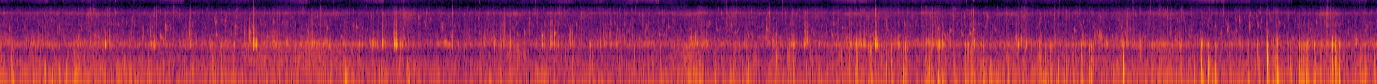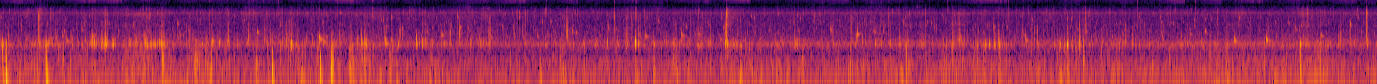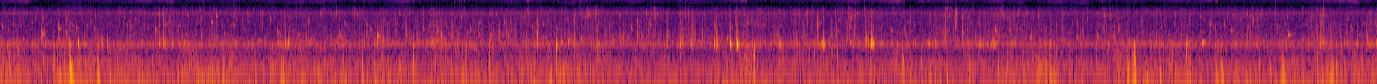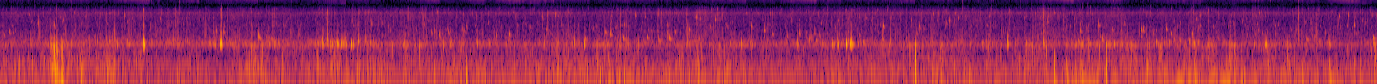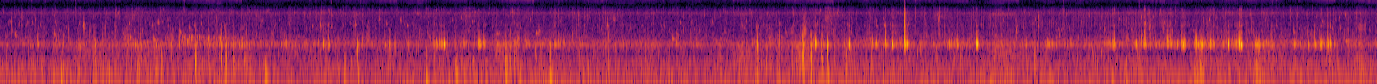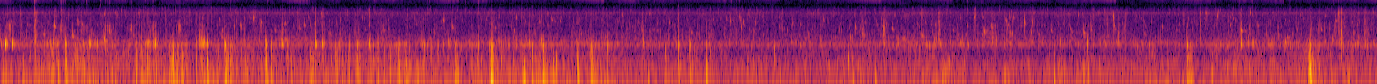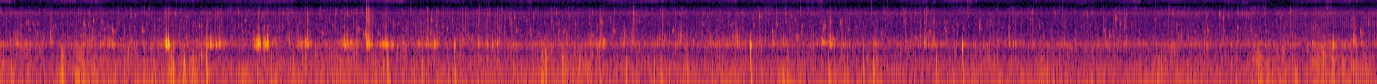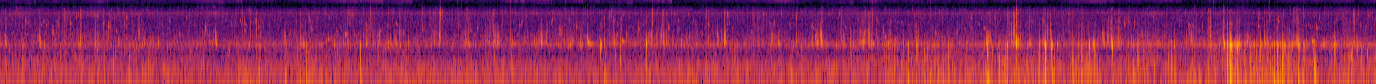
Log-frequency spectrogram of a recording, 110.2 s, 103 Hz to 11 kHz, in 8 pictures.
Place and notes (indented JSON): {
  "title": "Birštonas, Lithuania, river Nemunas underwater",
  "date": "2022-06-19 19:50:00",
  "description": "Hydrophone in the \"father\" of Lithuanian rivers - river Nemunas.",
  "latitude": "54.62",
  "longitude": "24.02",
  "altitude": "57",
  "timezone": "Europe/Vilnius"
}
